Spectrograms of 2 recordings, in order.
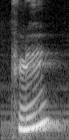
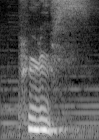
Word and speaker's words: plus: میشه فهمید از جملون پس موقع که منفیه بگید پلو بقیه مواد بگید پلوس با موریی شروع کنیم که باید اسو تلفظش کنیم بعد بگیم بگیم بگیم پلوس خوب گوش بدید پلوس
